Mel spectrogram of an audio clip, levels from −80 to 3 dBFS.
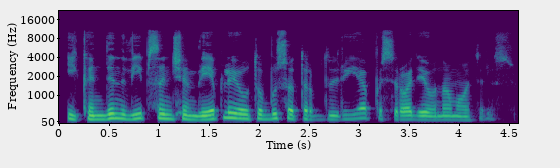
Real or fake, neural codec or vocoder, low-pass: real; none; 10.8 kHz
